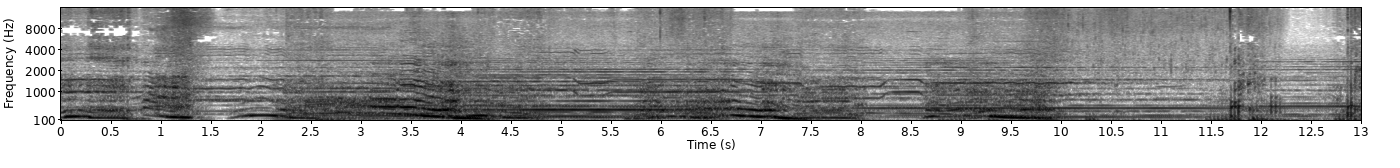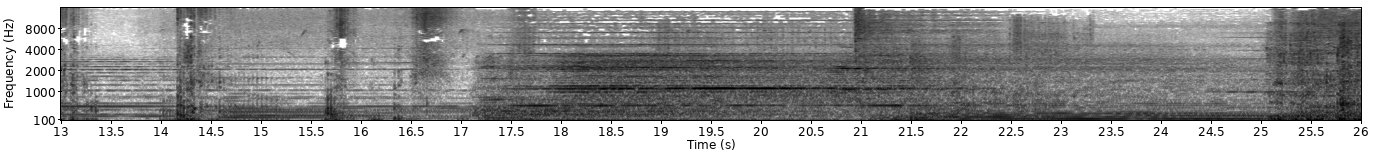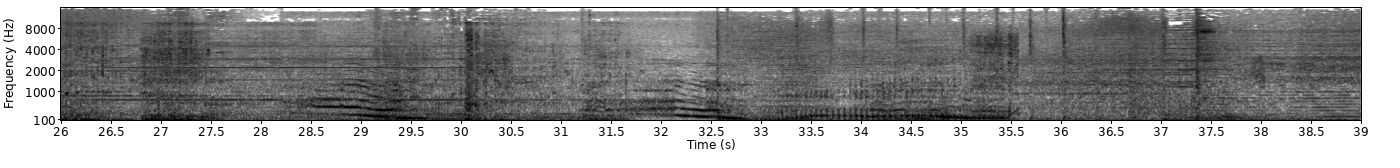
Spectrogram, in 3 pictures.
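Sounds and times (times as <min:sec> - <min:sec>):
lionesses growling: 0:00.0 - 0:17.6, 0:25.0 - 0:35.9
background music with held tones: 0:01.1 - 0:39.0
lion roaring: 0:02.0 - 0:05.0, 0:25.0 - 0:35.8.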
